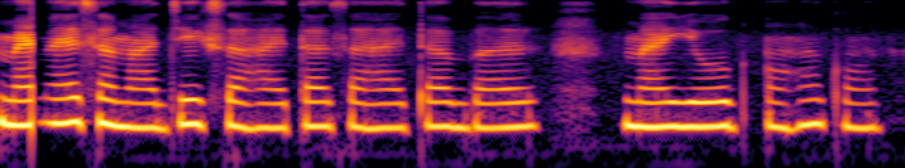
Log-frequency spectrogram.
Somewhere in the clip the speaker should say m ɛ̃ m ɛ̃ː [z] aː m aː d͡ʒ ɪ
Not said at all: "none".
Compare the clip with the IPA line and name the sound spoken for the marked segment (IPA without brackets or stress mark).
s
